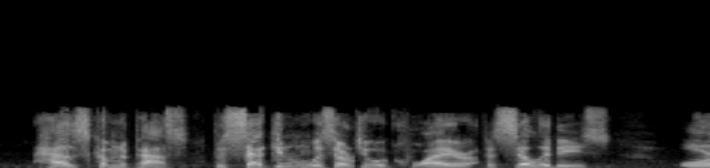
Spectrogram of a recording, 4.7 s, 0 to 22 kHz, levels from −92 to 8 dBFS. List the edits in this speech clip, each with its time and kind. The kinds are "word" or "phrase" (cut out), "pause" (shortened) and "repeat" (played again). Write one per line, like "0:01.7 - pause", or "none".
0:01.3 - pause
0:02.0 - word
0:02.3 - word
0:03.2 - word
